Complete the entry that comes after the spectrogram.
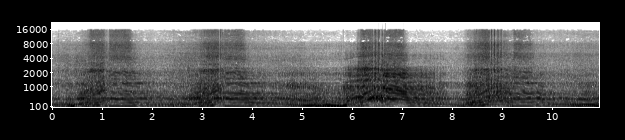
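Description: Lexus RC F's 5.0-litre naturally aspirated V8 with a modified exhaust, revved four times while standing, each rev climbing sharply and falling back.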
